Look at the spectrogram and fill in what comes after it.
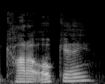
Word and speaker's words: karaoke: Well, it's actually karaoke, and which is a Japanese term that combines the words empty and orchestra.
